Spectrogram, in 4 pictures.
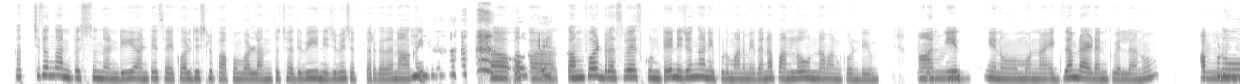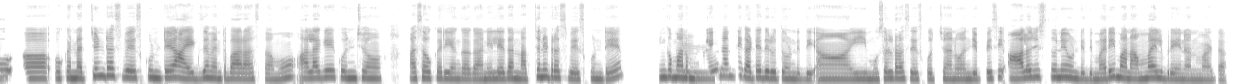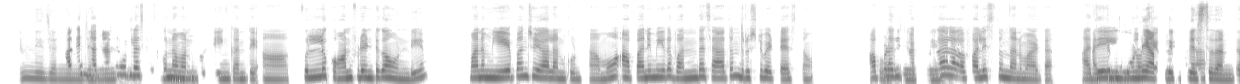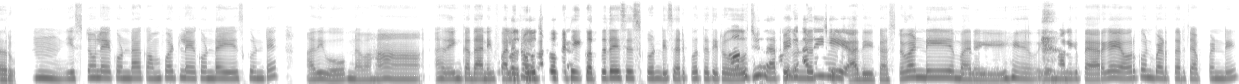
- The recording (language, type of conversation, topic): Telugu, podcast, సౌకర్యం కంటే స్టైల్‌కి మీరు ముందుగా ఎంత ప్రాధాన్యం ఇస్తారు?
- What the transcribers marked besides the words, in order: in English: "సైకాలజిస్ట్‌లు"; laugh; in English: "కంఫర్ట్ డ్రెస్"; in English: "ఎగ్జామ్"; in English: "డ్రెస్"; in English: "ఎగ్జామ్"; in English: "డ్రెస్"; in English: "బ్రైన్"; in English: "డ్రెస్"; in English: "బ్రెయిన్"; in English: "డ్రెస్"; in English: "ఫుల్ కాన్ఫిడెంట్‌గా"; in English: "మూడ్‌ని అప్‌లిఫ్ట్"; in English: "కంఫర్ట్"; other noise; in English: "హ్యాపీగా"; other background noise; giggle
